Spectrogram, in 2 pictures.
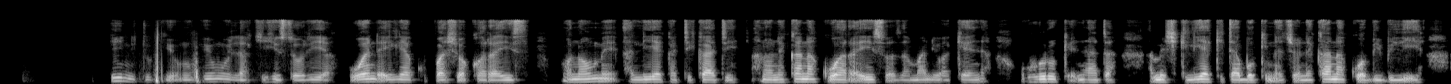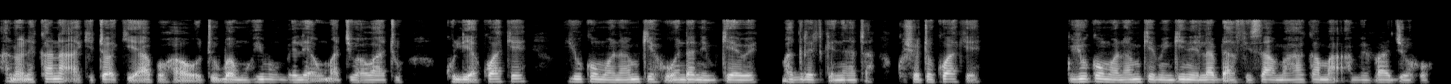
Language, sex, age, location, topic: Swahili, male, 18-24, Kisumu, government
